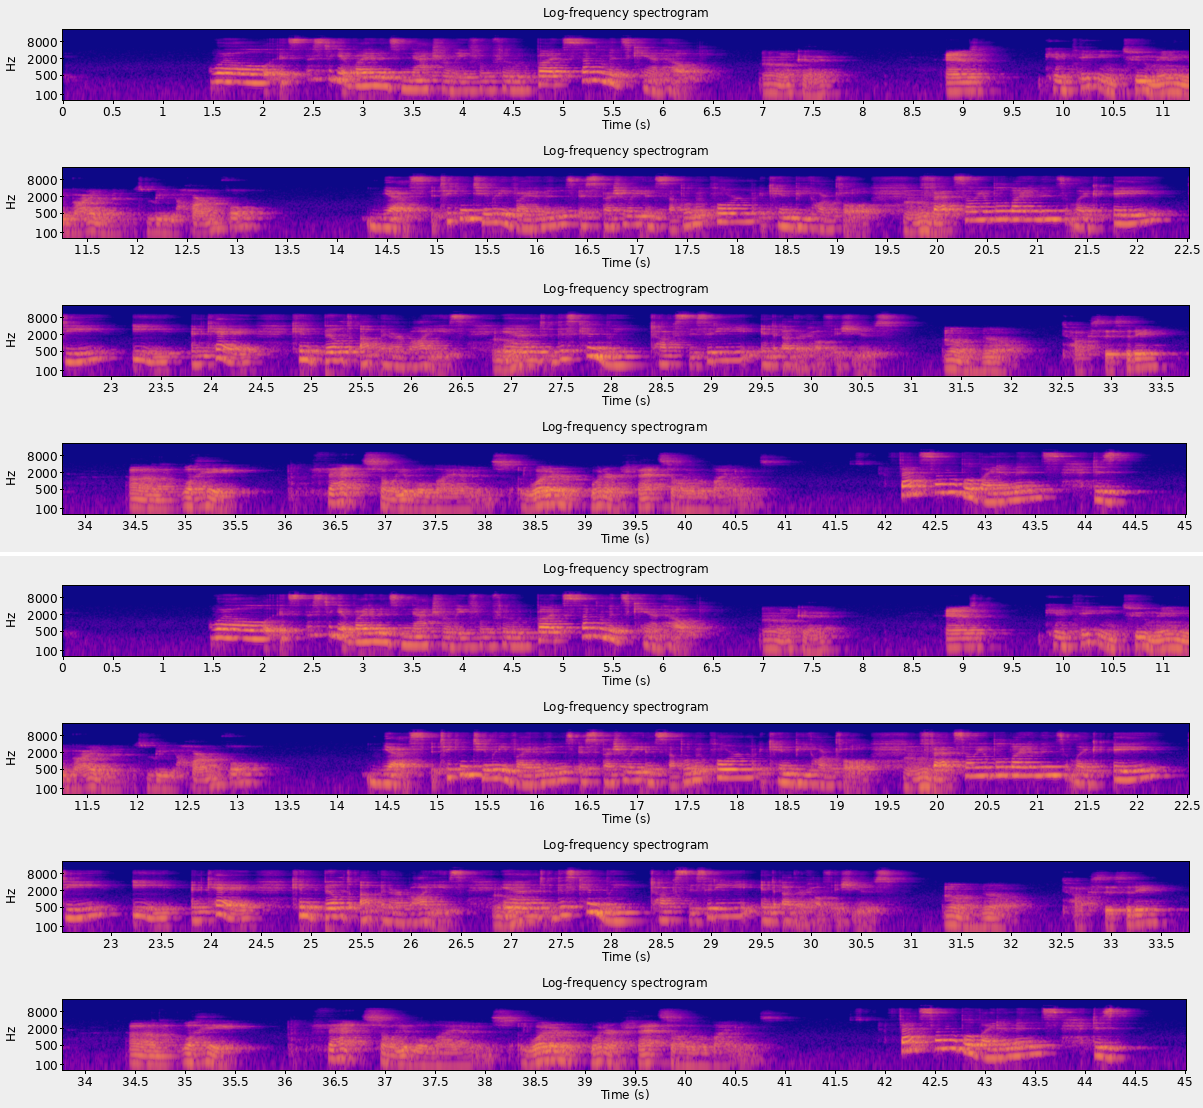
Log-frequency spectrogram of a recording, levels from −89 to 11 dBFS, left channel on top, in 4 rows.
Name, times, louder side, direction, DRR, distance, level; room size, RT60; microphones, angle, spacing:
voice 1, 1.5-6.3 14.3-22.2 22.5-22.9 23.2-30.8 42.1-44.3, right 1 dB, 15° right, 4 dB, 6.2 m, -25 dB
voice 2, 7.0-7.6 8.8-9.2 9.8-13.1 19.7-20.0 26.8-27.2 31.3-32.1 32.5-33.4 34.4-35.5 36.3-40.9, left 1 dB, 15° left, 2 dB, 3.5 m, -27 dB
24.5 x 13.0 x 8.3 m, 0.64 s
head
